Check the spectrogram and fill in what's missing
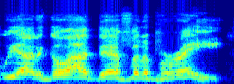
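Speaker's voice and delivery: laughing as he teases his co-host about the parade; half-shouting through a laugh. Real, not acted. Teasing co-host after the loss.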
